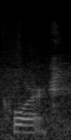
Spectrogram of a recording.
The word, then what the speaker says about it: Kaur: I think I've been saying her name wrong. I'm pretty sure it's Ruby Kaur. Ruby Kaur came from Instagram.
